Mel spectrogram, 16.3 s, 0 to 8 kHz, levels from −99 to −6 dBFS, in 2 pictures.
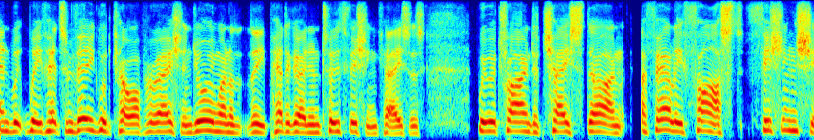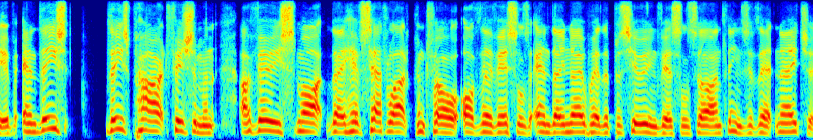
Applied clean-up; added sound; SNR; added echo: none; none; none; none.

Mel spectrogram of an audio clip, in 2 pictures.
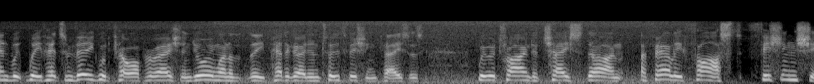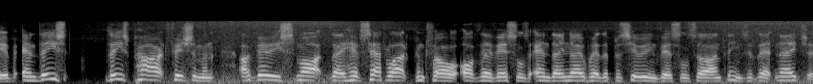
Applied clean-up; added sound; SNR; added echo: none; Hiss; 18 dB; none.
